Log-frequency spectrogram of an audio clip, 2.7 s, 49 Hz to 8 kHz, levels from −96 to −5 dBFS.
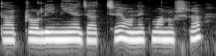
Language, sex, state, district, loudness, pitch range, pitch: Bengali, female, Tripura, West Tripura, -13 LUFS, 210-220 Hz, 215 Hz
